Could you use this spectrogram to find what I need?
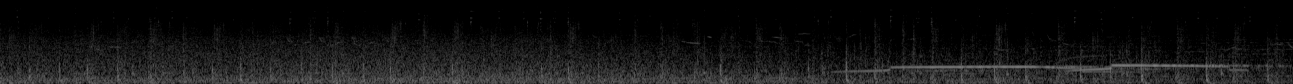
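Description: Footsteps run steadily over stone.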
